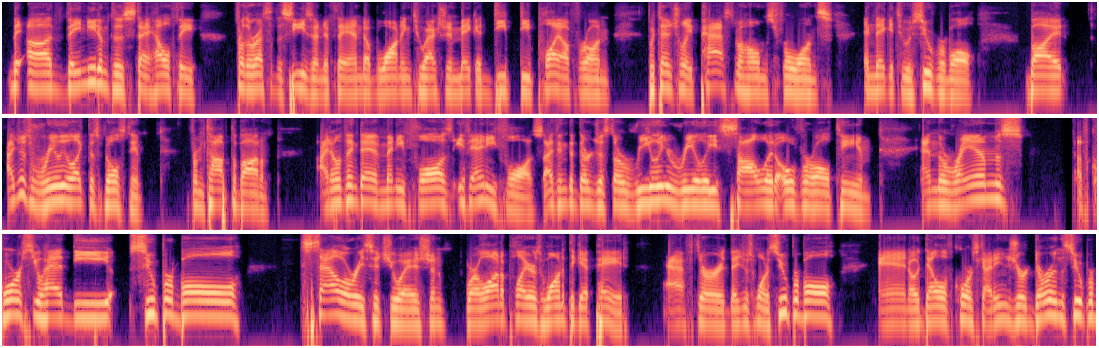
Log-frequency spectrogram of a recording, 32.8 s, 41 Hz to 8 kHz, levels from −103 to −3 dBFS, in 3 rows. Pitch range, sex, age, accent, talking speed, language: 125-150 Hz, male, 20-39, American, 200 wpm, English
